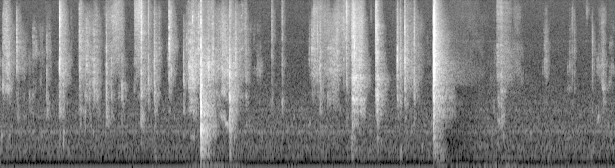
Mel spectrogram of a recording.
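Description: Glossy Mosaic football trading cards being slid and flicked through by hand, a run of light clicks and swishes of card against card. There are sharper snaps about two seconds in and again at about four and a half seconds.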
